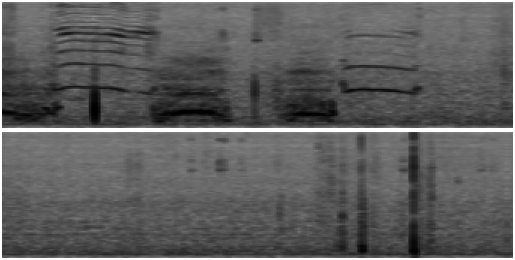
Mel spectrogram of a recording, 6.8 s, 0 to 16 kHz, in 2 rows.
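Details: Domestic cat family indoors, a young mother cat hugging her 35-day-old kittens: several thin, high, rising kitten mews and a couple of lower, softer chirping calls in the first three seconds, then quiet room hiss with faint clicks.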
